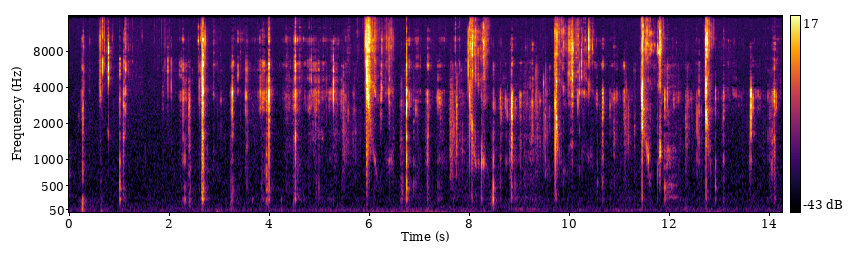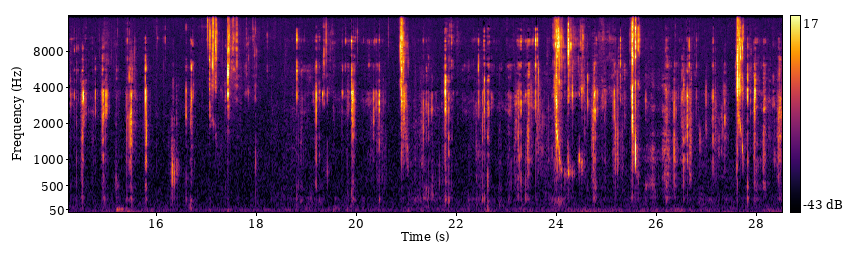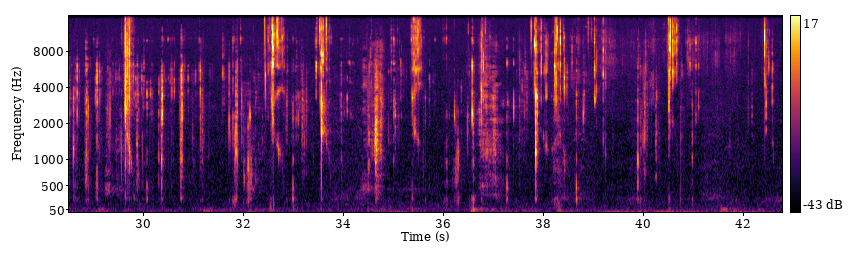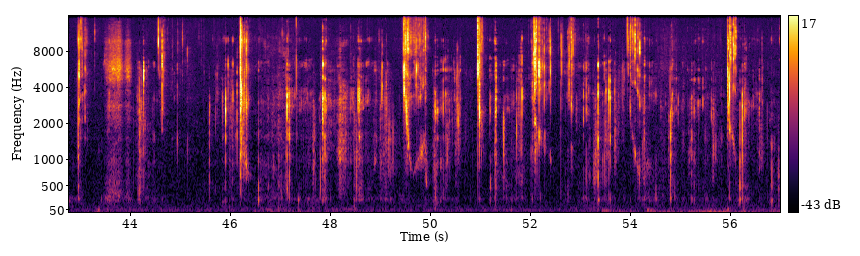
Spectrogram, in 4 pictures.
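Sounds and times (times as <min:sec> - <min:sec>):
wet sticky chewing: 0:18.8 - 0:41.2, 0:42.4 - 0:57.0.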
